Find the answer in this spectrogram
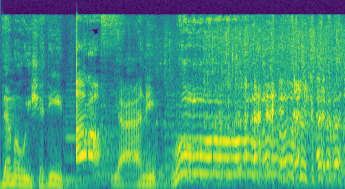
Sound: ululating; laughing

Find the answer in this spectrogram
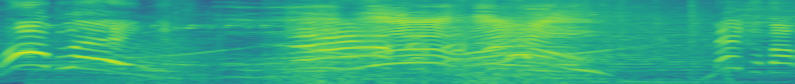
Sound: yelling

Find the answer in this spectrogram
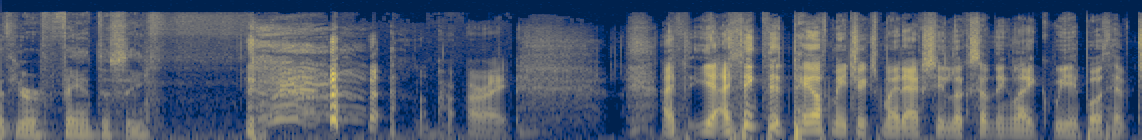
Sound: laugh

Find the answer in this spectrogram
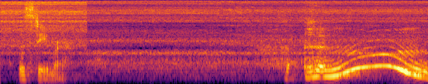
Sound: air hissing; person humming

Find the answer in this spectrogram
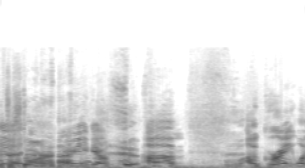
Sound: laughing

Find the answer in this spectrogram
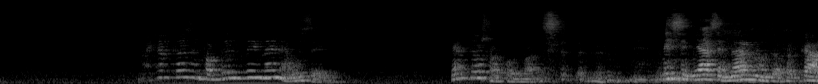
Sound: laughter

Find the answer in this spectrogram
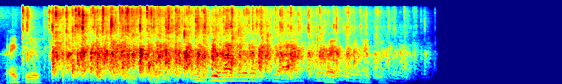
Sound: audience clapping

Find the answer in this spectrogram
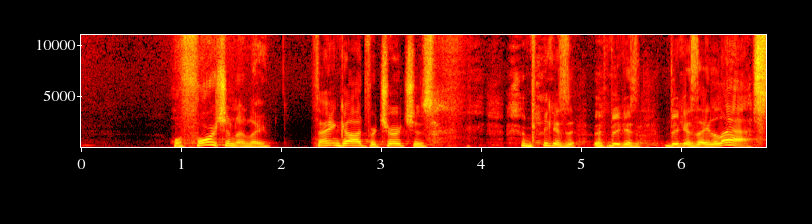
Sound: chuckling

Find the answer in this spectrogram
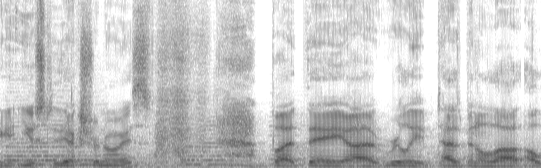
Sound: laughs

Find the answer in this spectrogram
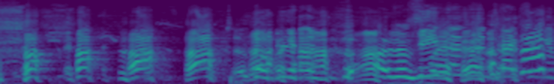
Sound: everyone laughs

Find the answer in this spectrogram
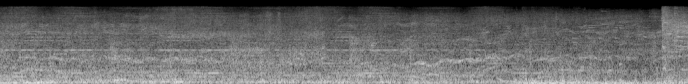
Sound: loud off-tune scream; cracking

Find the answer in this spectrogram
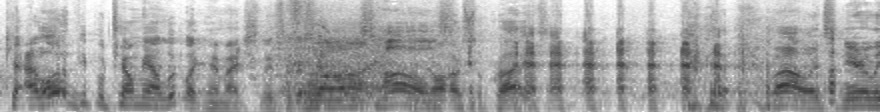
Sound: laughter

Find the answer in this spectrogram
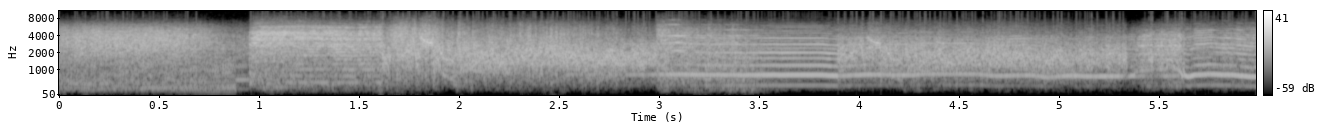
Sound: gunshots; groans

